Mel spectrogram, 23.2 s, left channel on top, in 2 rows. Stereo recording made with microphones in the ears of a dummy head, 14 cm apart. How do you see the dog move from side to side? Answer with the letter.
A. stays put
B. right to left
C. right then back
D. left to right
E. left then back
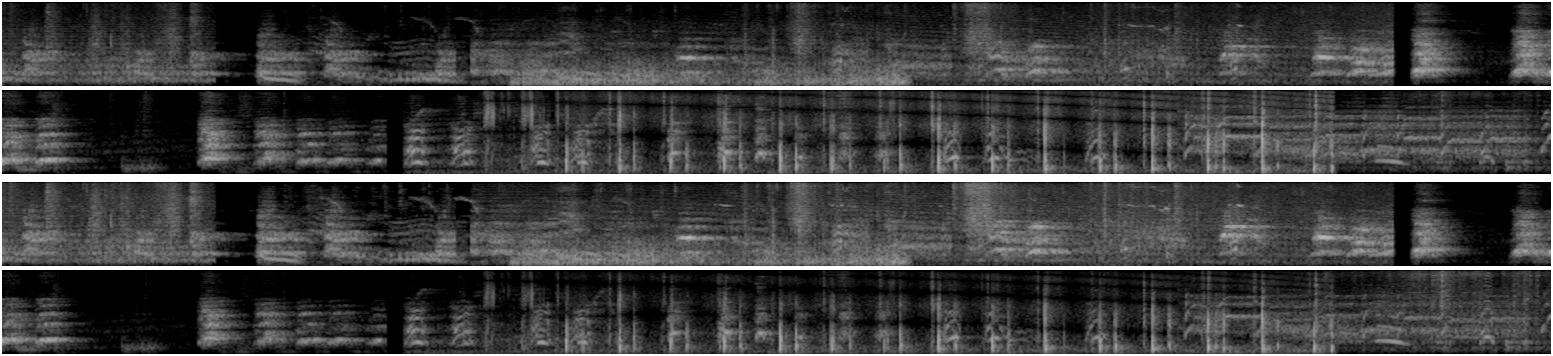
B.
